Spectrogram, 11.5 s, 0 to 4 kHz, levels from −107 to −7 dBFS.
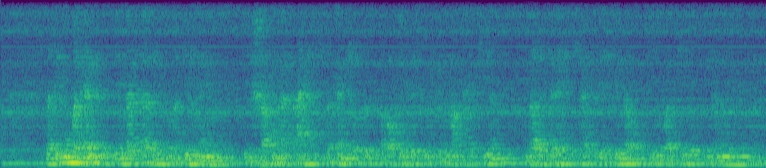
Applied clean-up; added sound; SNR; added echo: none; none; none; reverberation time 1.0 s.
